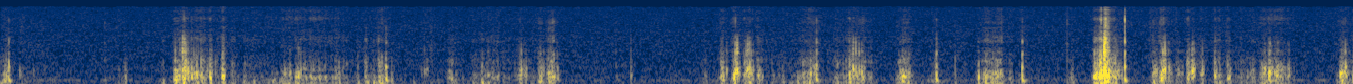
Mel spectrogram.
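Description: A hand-held white-ink fine-tip pen scratches across a flat, textured black paper sheet, writing equations in continuous strokes and dots. The result is a series of quiet, dry, scratchy bursts with brief taps and short pauses between them, including a longer silent gap midway.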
